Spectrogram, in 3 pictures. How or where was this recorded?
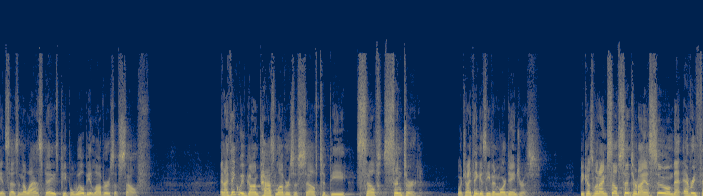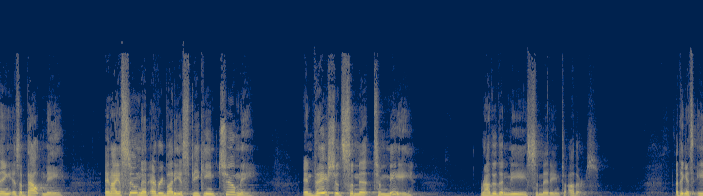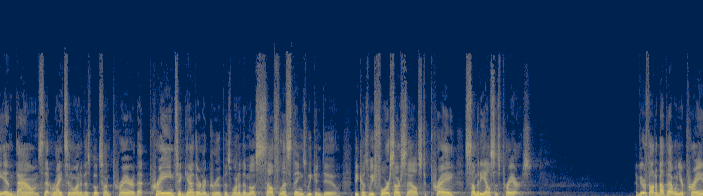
large echoing room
